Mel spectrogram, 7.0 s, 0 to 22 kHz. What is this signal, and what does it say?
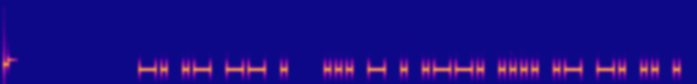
Morse code, heard as a keyed tone, about 22 wpm, 700 Hz. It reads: NAME STEPHANIE
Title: Practice QSO - Exchange 1 - Beginning - 22wpm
